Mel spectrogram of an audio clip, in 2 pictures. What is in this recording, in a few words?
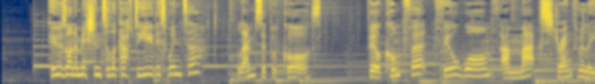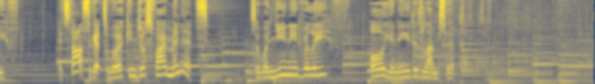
female English Mancunian accent commercial; english northern accents; lemsip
